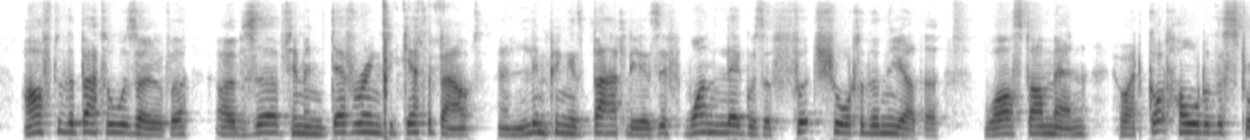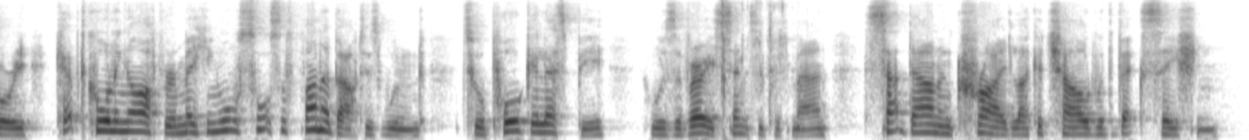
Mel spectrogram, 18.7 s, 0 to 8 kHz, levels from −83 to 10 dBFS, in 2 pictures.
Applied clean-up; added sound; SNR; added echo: neural mask model RNNoise.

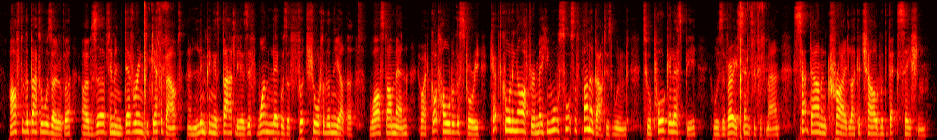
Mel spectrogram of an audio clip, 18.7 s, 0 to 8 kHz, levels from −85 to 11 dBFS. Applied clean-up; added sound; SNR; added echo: none; Splash, splatter; 10 dB; none.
